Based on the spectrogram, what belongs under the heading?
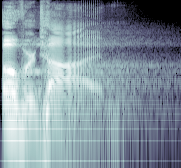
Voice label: Announcer Match Overtime; Paladins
